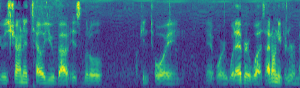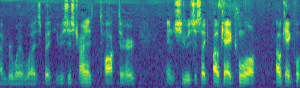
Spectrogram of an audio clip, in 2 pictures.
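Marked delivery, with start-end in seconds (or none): 10.2-12.0 bored, dismissive, couldn't-care-less tone. Retelling how she answered her little brother: imitating a dismissive tone. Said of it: "Like, in that tone, exactly".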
